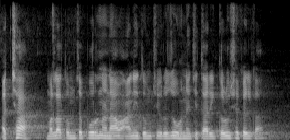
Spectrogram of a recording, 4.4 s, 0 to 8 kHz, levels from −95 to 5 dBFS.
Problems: none marked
